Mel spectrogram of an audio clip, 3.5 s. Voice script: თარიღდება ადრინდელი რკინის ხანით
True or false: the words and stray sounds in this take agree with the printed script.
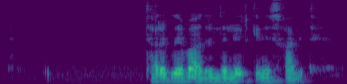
true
